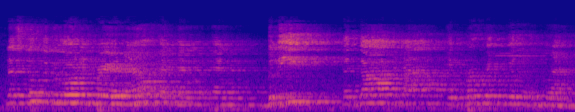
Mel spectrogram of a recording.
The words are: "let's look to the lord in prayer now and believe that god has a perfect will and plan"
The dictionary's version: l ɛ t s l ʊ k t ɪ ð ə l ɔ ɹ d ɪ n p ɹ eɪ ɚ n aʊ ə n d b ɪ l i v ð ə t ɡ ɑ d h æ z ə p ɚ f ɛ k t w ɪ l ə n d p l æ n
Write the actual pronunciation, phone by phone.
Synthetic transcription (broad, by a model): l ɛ t s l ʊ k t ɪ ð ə l ɔ ɹ ɪ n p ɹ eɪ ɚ n aʊ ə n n b ɪ l i v ð ə t ɡ ɑ d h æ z ə p ɚ f ɛ k t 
